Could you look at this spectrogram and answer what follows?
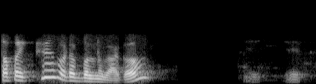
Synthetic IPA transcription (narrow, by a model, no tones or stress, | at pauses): t̪ʌpãĩkãbaʈʌbolnubʱa̰ko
